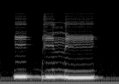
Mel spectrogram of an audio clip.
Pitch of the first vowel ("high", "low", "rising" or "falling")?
high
